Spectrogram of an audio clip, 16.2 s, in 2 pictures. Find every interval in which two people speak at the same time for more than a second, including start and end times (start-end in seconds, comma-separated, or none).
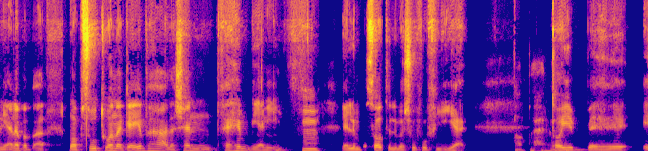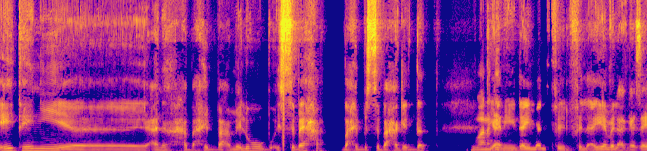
none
